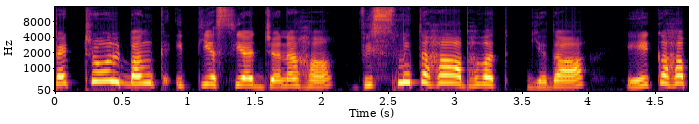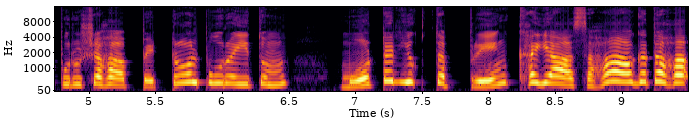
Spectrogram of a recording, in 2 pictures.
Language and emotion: Sanskrit, surprised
